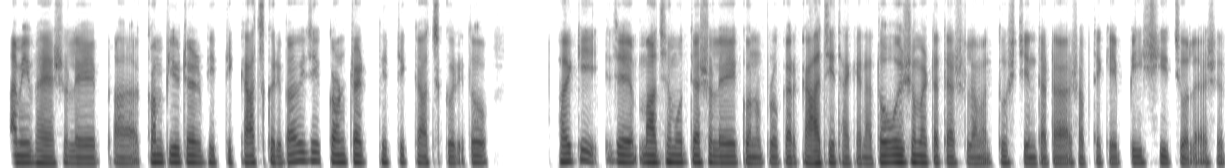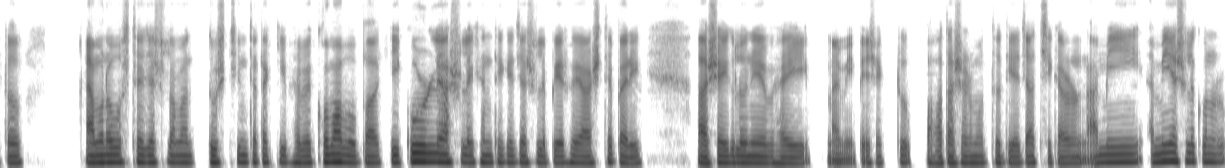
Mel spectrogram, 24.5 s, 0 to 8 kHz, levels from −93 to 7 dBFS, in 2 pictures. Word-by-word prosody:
আমি 115 -1 +3
ভাই 110 - +4
আসলে 110 -1 -3 0.4
আ - - -2 0.3
কম্পিউটার 125 -1 +3
ভিত্তিক 115 -2 -5
কাজ 115 +1 +3
করি। 120 -2 0
বা - - +3
ঐযে 150 0 0
কন্ট্রাক্ট 125 -1 +2
ভিত্তিক 120 0 -4
কাজ 110 +1 -2
করি। 110 -1 -2
তো 120 - +2 0.8
হয় 140 0 +4
কি 170 - 0 0.3
যে 130 - +5 0.2
মাঝেমধ্যে 125 0 +3
আসলে 115 -2 0 0.2
কোন 105 -1 +1
প্রকার 105 0 -1
কাজই 105 +2 +4
থাকে 105 0 -4
না। - - -2
তো - - +3
ওই 125 - +8
সময়টাতে 115 -2 +1
আসলে 105 0 -7
আমার - - -4
দুশ্চিন্তাটা 105 -3 -3 0.2
সবথেকে 105 +2 -6 0.2
বেশি 110 +1 -2 0.2
চলে - - -2
আসে। - - -7
তো 115 - +2 0.8
এমন 120 +2 +6
অবস্থায় 125 0 +1
যে - - +4 0.2
আমার 120 0 +1 0.2
দুশ্চিন্তাটা 125 +1 -1
কিভাবে 115 -1 0
কমাবো 130 -2 +5
বা 115 - +2
কি 120 - +2
করলে 140 -1 +8
আসলে 125 -1 -3
এখান 120 0 -1
থেকে 120 -1 -1
যে 120 - +2 0.3
বের 115 -1 +1
হয়ে 115 -1 +2
আসতে 115 +4 -3
পারি। 110 -2 +2 0.6
আ - - +6
সেইগুলো 115 -1 +3
নিয়ে 115 -1 +4
ভাই 105 0 +1 0.5
আমি - - -2
বেশ 110 +1 -3
একটু - - -11 0.3
হতাশার 110 +1 0
মধ্যে 110 +1 -4
দিয়ে 110 -1 0
যাচ্ছি। 115 0 -2
কারণ 110 +1 0 0.2
আমি 130 +2 +2 0.4
আমি 135 +2 +4
আসলে 140 0 -1
কোন 135 -1 +1
115 Hz, 170 wpm, -26 LUFS, 110-125 Hz, 0.8 s, ওই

